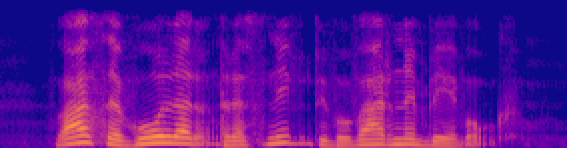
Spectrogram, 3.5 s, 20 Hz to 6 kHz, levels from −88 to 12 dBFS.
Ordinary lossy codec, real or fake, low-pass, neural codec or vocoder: none; fake; 5.4 kHz; autoencoder, 44.1 kHz, a latent of 192 numbers a frame, MeloTTS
